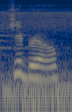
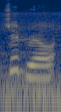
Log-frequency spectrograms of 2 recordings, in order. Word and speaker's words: Jibril: In Islam Gabriel which I believe is pronounced Jibril for them, acts as a messenger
